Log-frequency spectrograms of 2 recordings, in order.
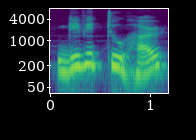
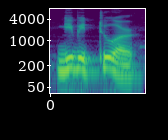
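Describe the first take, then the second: First: 'Her' is said in full with its h sound. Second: 'Her' is reduced to a short 'er' sound. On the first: The speaker calls it wrong. "हर आपको नहीं बोलना है" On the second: The speaker calls it right. "लेकिन हमारा जो native तरीका है"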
